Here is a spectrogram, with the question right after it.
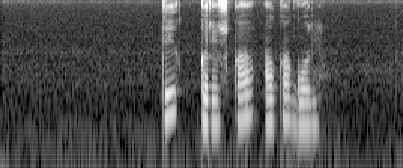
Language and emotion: Russian, neutral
